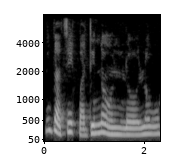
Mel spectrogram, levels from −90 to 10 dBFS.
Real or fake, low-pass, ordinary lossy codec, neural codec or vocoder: real; 7.2 kHz; none; none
